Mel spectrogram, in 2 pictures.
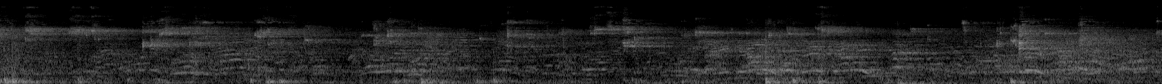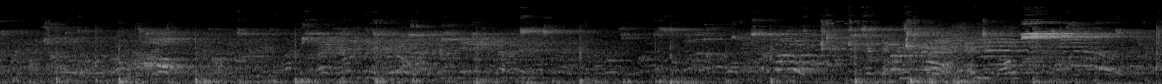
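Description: A crowd murmurs and cheers from the stands.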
